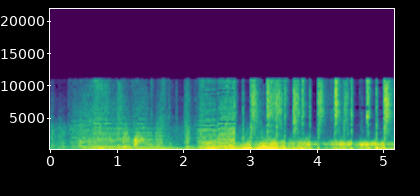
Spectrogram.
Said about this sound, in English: Oh, it took a while to get that car going there.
